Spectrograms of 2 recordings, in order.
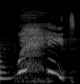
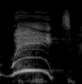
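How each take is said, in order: First: High call to stop someone. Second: Higher, louder urgent call; running after them, calling to stop. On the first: Greeter calling after the departing family, high urgent call. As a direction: call after them before they leave. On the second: Greeter running and waving after the family, loud high call. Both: Retold or imitated.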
